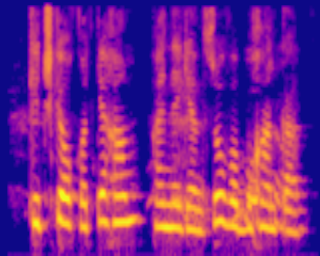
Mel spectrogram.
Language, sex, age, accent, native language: Uzbek, female, 19-29, Samarqand, Uzbek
